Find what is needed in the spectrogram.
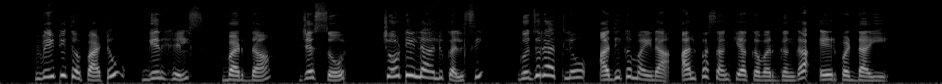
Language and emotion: Telugu, neutral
